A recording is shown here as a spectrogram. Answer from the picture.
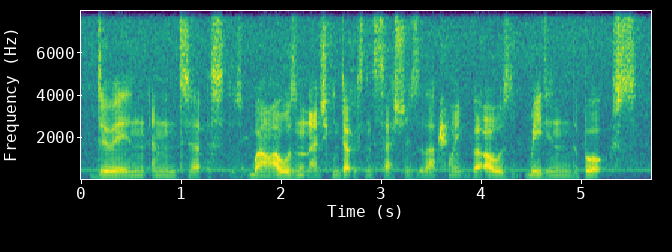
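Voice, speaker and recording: A man in a British accent talks at a moderate pace and a fairly low pitch. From UK. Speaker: hypnotherapist. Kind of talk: interview.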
